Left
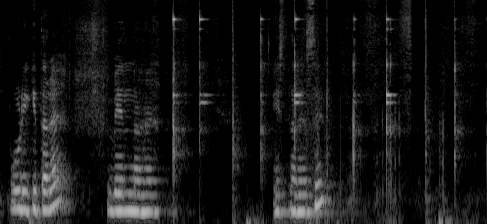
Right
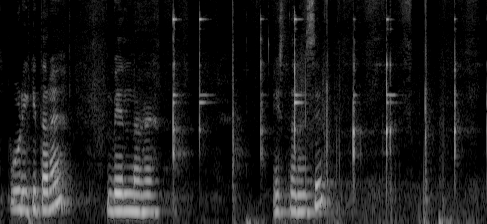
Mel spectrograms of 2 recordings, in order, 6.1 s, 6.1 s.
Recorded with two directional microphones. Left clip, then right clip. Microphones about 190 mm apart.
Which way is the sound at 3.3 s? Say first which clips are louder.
Right 4 dB; 30° right (ahead or behind).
